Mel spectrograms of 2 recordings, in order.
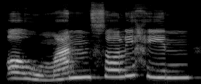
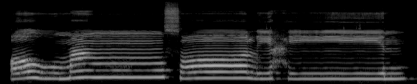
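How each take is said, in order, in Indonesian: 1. Bunyi n diucapkan dengan jelas dan penuh. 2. Bunyi n tersembunyi dan sengau. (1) "Tidak dibaca qauman sholihin" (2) "harus samar"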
